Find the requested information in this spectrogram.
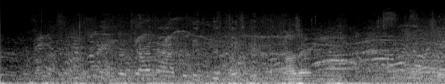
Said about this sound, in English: Pier 39 off Fisherman's Wharf is packed with people, shops, and street performers. On a busy day, you have to wedge yourself through the crowd.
